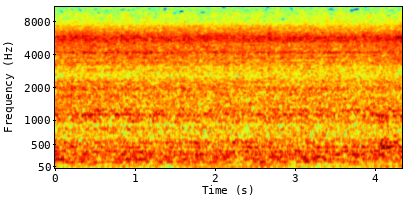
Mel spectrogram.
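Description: Steady background hiss with no distinct events: room tone.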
